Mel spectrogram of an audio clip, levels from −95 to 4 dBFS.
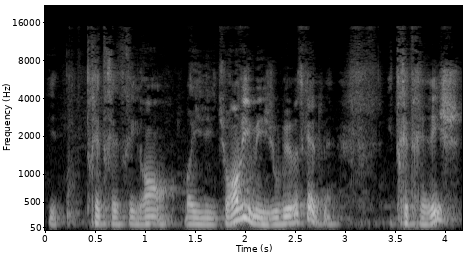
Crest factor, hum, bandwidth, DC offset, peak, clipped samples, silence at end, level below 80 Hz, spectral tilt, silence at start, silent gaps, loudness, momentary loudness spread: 22 dB; none; 15.5 kHz; under 0.1%; -8 dBFS; under 0.1%; 0 s; -66 dBFS; -6 dB/octave; 0.05 s; none; -29 LUFS; 19 LU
